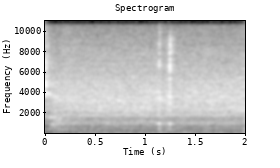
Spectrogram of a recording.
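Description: Near silence: room tone, with two faint computer-mouse clicks in quick succession just over a second in.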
